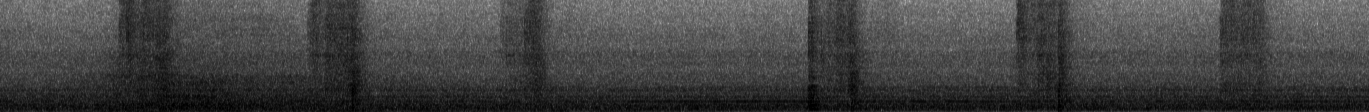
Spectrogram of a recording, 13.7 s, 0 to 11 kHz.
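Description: Multipro 160A inverter welder in MMA (stick) mode with a 2 mm electrode, striking short arcs to tack 2 mm steel. About six brief crackling, hissing bursts come a second or two apart, some opening with a sharp tick, over a steady hum. The welder holds its arc at the lowest amp setting on a 4-ampere breaker without tripping it.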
